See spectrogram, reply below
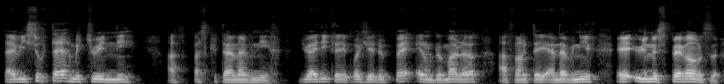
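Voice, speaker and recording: A man's voice: mid-range voice, fairly even intonation, fast talker, a bit bright. A middle-aged man, from Vietnam, preaching a fervent sermon full of repetition and alleluias.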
